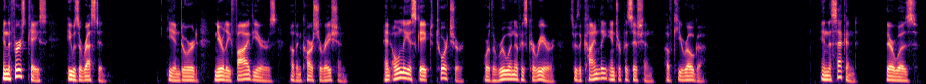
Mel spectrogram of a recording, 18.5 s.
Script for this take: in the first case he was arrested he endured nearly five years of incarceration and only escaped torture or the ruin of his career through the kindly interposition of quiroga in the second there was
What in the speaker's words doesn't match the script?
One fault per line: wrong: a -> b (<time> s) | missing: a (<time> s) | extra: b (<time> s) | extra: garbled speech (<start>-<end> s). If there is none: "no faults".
no faults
